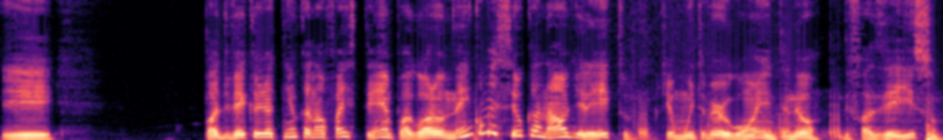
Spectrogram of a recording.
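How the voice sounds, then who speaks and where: A man talks at a fairly quick pace with a high pitch and lively intonation. The sound is dry with no echo. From Brazil, rural countryside. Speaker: vlogger and truck driver; vlogger. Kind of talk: casual vlog talk to camera. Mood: defiant about criticism. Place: car. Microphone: phone near.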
